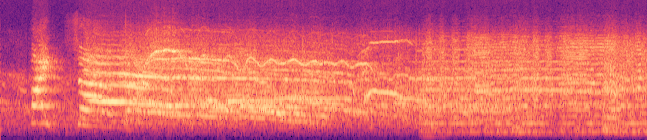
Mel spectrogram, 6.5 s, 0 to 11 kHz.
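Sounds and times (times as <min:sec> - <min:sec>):
individual shouts and yells in a crowd: 0:00.3 - 0:06.3
speech: 0:00.4 - 0:01.2
large crowd cheering and whooping at a campus bonfire rally: 0:01.1 - 0:06.2.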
